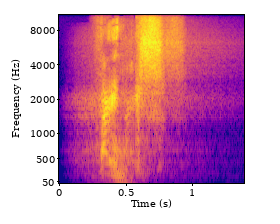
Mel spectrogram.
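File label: "Thanks", male; smite; olorun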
